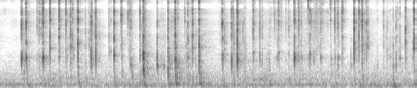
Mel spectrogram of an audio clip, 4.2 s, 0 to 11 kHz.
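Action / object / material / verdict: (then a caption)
tap / small metal tea tins with clear plastic window lids / metal, plastic / none. Long pink acrylic nail tips tap rapidly on the clear window lids of small round gold metal tea tins filled with loose tea. The result is a quick, uneven series of short, bright clicks with a light ring around 1.4 kHz. Each tap dies away almost instantly, with little low end.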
